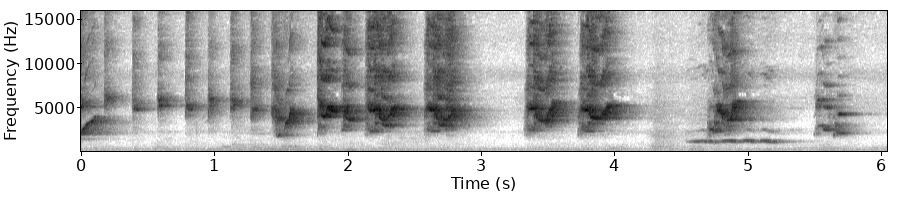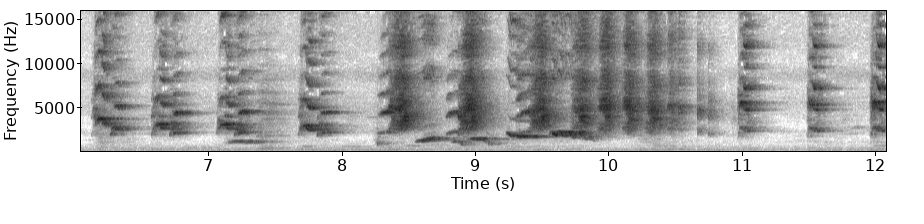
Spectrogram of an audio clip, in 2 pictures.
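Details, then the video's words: Long-tailed shrike imitating a lovebird. Rapid high chirps and ticking notes come in dense bursts, broken by a few short mid-pitched whistles and a brief falling slur. "pentet isian lovebird"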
